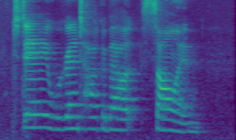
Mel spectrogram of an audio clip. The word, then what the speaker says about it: Samhain: we're gonna talk about Sawin spelled like Samhain which makes no sense to me anyway so I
